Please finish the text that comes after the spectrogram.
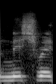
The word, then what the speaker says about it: Nicewicz: It's called the Nishwe Family Farm. It's spelled NICEWICZ.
